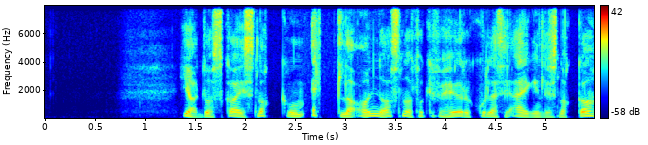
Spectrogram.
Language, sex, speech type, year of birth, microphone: Norwegian, male, spontaneous, 1970, Shure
